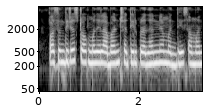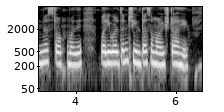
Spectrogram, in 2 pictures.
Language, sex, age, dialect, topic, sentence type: Marathi, female, 18-24, Varhadi, banking, statement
